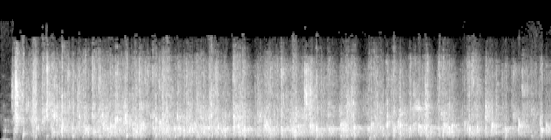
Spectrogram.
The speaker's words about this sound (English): at this point, let's give EJ a warm welcome.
